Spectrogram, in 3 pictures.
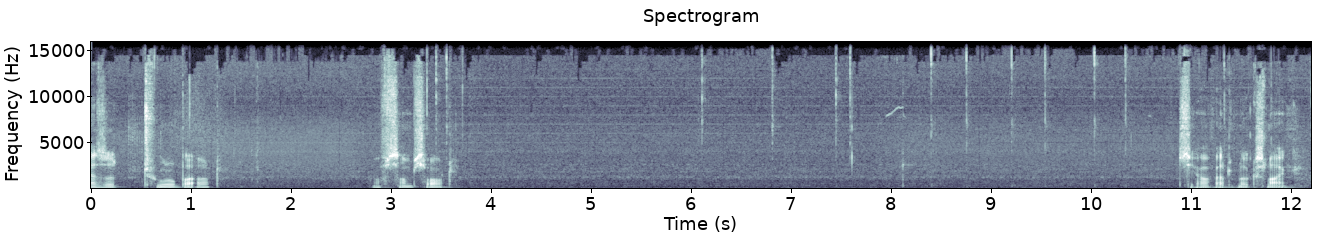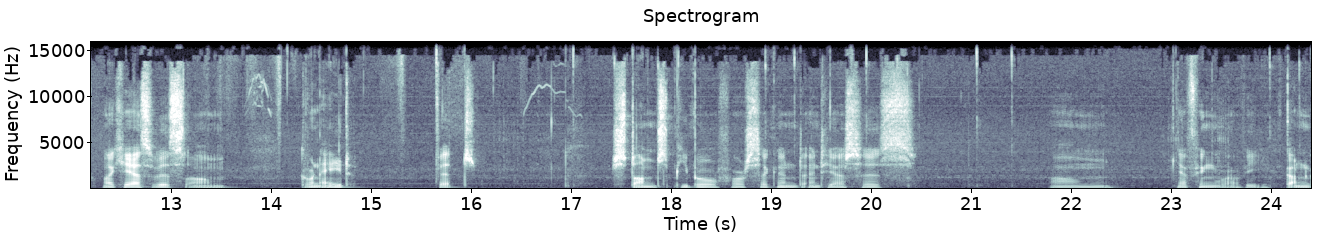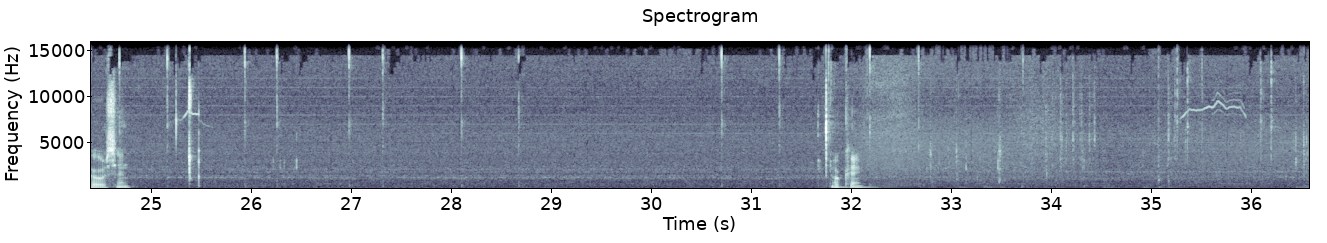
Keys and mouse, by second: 1.6 KP_1, 33.4 KP_1, 35.0 ctrl+s.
